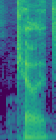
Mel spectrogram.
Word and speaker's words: Kellett: And we've been approached just recently by how do you pronounce it? Kellett School? Kellett School? I don't Kellogg, yes. Yeah. Kellogg or Kelly? Kellett, yeah.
